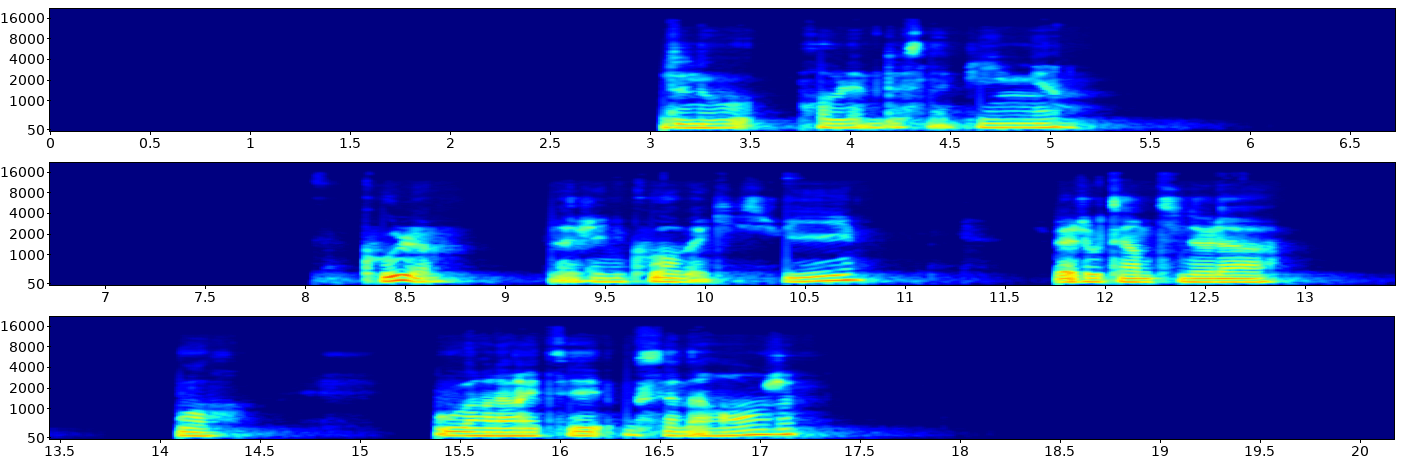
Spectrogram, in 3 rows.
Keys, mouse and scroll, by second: 0.1-1.7 c, 1.9 middle click, 1.9 c, 3.0 middle click, 4.4-8.0 typing, 8.0 middle click, 10.4 click, 13.7 alt+middle click, 20.0 right click.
